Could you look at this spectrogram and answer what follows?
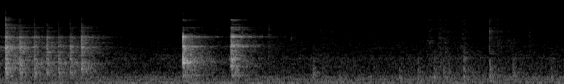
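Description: Wooden spoon scraping and tapping dry seasonings off a small plate into a glass bowl, a quick run of small clicks, with two sharp knocks about two seconds in. After that, light ticks of the spoon in the glass bowl of raw goat meat.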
